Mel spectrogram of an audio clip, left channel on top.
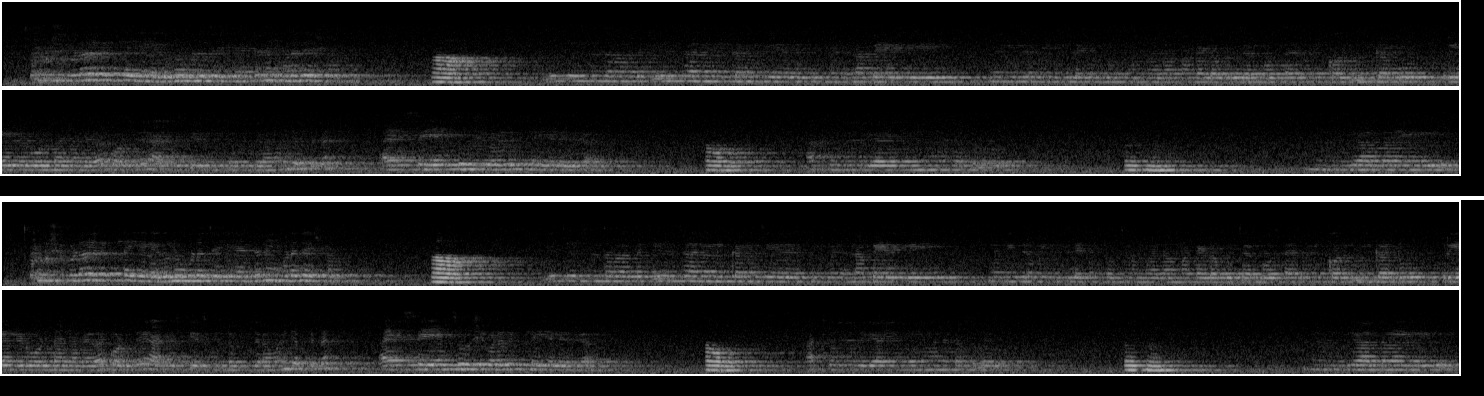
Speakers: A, on the right (about 75°); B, on the right (about 45°).
A: చూషి కూడా రిప్లై ఇయ్యలేదు నువ్వు కూడా చెయ్యి అంటే నేను కూడా చేసినా
B: అ
A: ఇగ చేసిన తర్వాతకి సార్ నేను ఇక్కడ నుంచి నా పేరు ఇది మేము ఇద్దరం ఇన్విజిలేషన్కి వచ్చినాం కదా మాకు డబ్బులు సరిపోసారు మీకు కొ ఇంకా టూ త్రీ హండ్రెడ్ కొడతా అన్నారు కదా కొడితే అడ్జస్ట్ చేసుకుంటాం ఇద్దరం అని చెప్పితే అ సేమ్ సూషి కూడా రిప్లై ఇయ్యలేదుగా
B: అవును
A: అట్లున్నది ఇగ ఆయనను ఏం అనేటట్టు లేదు
B: ఉ హ
A: ఉమ్ ఇగ అర్థమయింది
